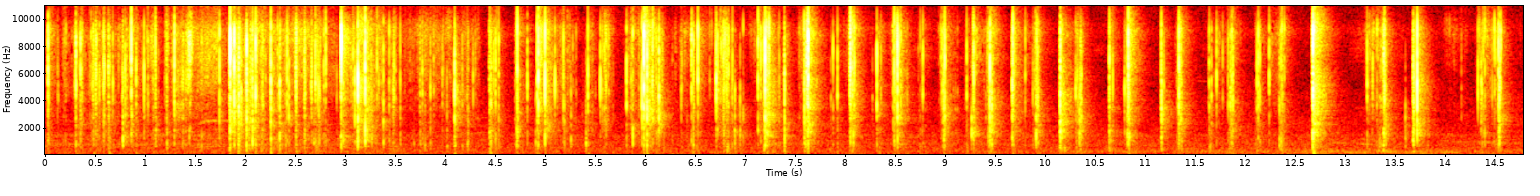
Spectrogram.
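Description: A flat hand presses on a wrapped, solid Nestlé chocolate bar while the fingertips scratch and rub its plastic film wrapper, making it crinkle. Dense, bright crackles and sharp little snaps come in quick, uneven bursts with almost no low end. Each snap dies away almost instantly.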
